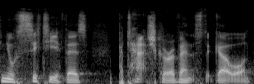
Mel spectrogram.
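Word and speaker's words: PechaKucha: I say Petra Kuchas. They're actually pronounced Patachka.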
